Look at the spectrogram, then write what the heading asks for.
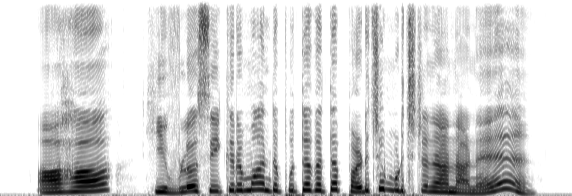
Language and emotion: Tamil, surprised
